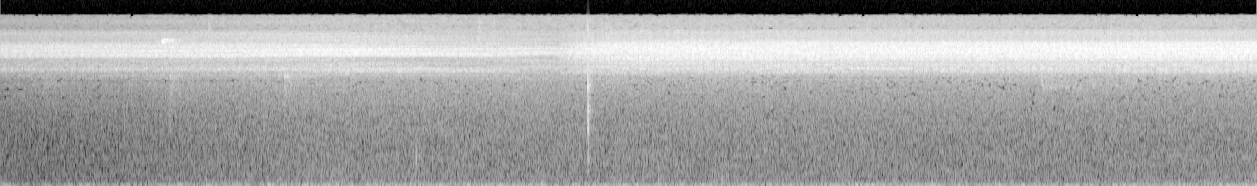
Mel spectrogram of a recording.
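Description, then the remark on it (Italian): A dense, continuous chorus of several kinds of cicadas, hidden high on tree trunks among beech and oak trees in hot weather, buzzing loudly and steadily with layered high-pitched drones, swelling slightly midway. No voices. “E se ne distinguono diversi tipi, riconoscibili dal tono leggermente più alto.”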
